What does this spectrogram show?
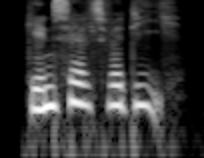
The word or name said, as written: gensalg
